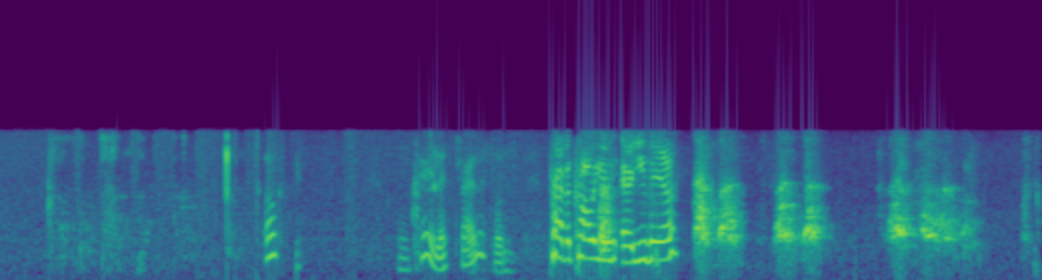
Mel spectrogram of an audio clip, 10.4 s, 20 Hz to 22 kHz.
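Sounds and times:
speech: 2.7s - 3.1s, 4.0s - 7.3s
dog barking over a telephone line: 6.0s - 6.3s, 7.0s - 9.9s.

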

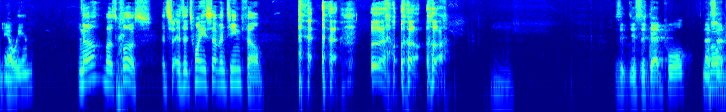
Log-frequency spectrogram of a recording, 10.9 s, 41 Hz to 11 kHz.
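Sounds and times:
speech: 0.0s - 0.6s, 1.2s - 6.8s, 9.2s - 10.8s
person faking harsh exaggerated coughs imitating an ill character: 4.4s - 6.9s
short low groan: 7.4s - 7.7s.

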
